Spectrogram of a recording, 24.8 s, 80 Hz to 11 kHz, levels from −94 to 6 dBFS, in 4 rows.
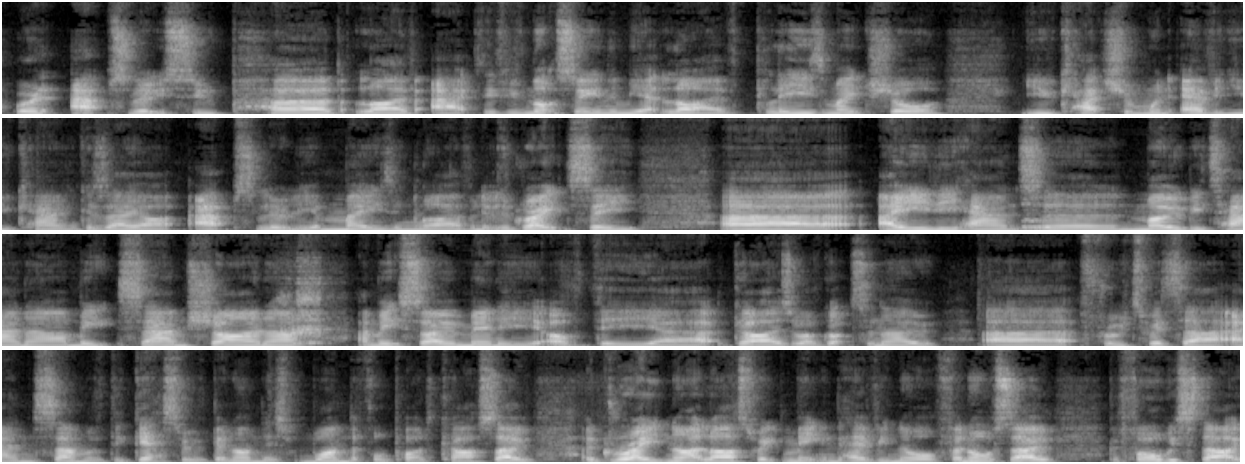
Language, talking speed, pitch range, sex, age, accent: English, 205 wpm, 105-115 Hz, male, 20-39, British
